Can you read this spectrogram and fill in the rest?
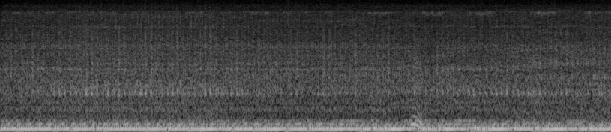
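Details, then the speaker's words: FG Falcon turbo trayback ute with factory-based Barra turbo engine, idling on the hoist while warming up; steady, even low rumble with no knocks, ticks or misses. No oil return or coolant leaks, charging, power steering and cooler good; normal idle. "leaks from the oil return. Everything's happy. Charging. Power steering, cooler's all good. No coolant leaks."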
